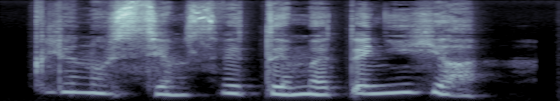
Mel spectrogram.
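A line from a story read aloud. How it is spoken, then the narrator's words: Whisper. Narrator (Russian): прошептала Масима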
